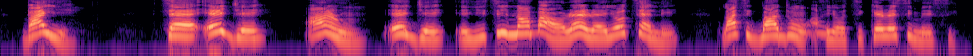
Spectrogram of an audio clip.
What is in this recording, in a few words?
Yoruba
